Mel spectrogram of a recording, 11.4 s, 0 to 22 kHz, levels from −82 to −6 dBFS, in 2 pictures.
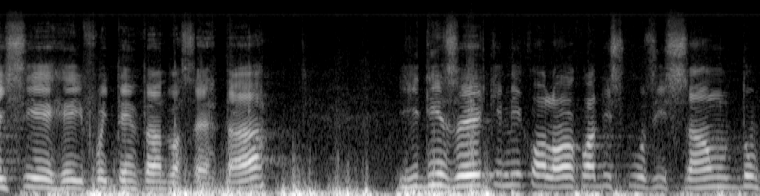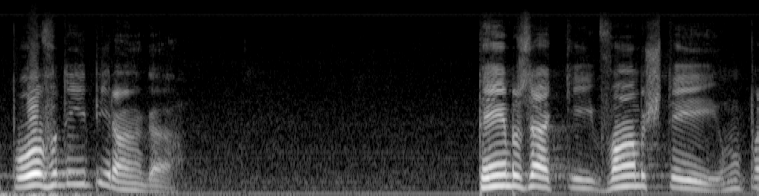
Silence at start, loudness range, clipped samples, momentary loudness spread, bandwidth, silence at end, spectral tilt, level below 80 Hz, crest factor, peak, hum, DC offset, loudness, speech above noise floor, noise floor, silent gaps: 0 s; 4 LU; under 0.1%; 14 LU; 13.5 kHz; 0 s; -7 dB/octave; -24 dBFS; 14 dB; -6 dBFS; none; under 0.1%; -22 LUFS; 32 dB; -51 dBFS; none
